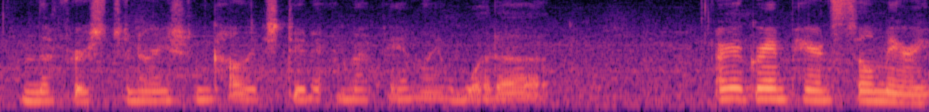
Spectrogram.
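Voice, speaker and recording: Quiet and very fast, a woman with an American accent speaks at a medium pitch with very wide pitch swings over noticeable background noise. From US South. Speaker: vlogger. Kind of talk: casual chat. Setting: airport.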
